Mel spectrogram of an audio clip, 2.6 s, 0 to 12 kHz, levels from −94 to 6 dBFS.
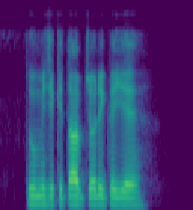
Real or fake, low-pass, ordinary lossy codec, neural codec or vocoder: fake; 7.2 kHz; Opus, 24 kbps; codec, 16 kHz, 0.9 kbps, LongCat-Audio-Codec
